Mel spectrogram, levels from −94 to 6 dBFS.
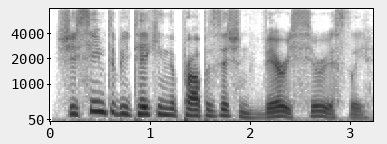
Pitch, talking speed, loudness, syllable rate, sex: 150 Hz, 165 wpm, -17 LUFS, 5.5 syllables/s, male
